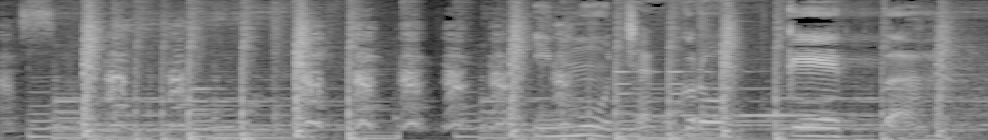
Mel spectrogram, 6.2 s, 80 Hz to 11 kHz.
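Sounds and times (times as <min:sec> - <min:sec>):
dog barking: 0:00.0 - 0:03.6
steady tonal bed: 0:00.0 - 0:05.2
speech: 0:00.2 - 0:00.6, 0:03.9 - 0:05.9.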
